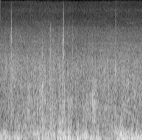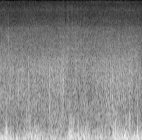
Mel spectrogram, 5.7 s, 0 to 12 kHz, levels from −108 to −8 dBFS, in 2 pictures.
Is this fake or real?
real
